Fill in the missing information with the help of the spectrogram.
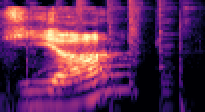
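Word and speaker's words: Guion: you I think you pronounced his name gon gon gu i o n and his last name name is blueford so that's a mouthful gon blueford yeah gon is yon Blue's historic flight marked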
